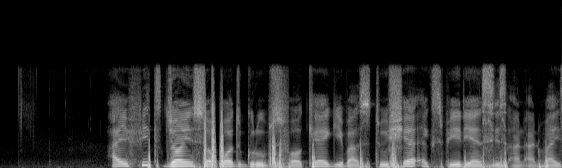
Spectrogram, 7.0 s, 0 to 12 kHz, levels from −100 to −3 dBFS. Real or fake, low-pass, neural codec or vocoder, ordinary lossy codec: real; 7.2 kHz; none; none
